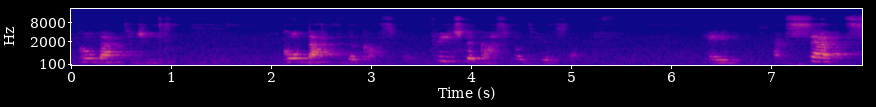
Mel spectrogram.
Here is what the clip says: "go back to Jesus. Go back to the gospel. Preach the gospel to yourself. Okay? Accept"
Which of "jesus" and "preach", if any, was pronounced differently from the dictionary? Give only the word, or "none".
none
